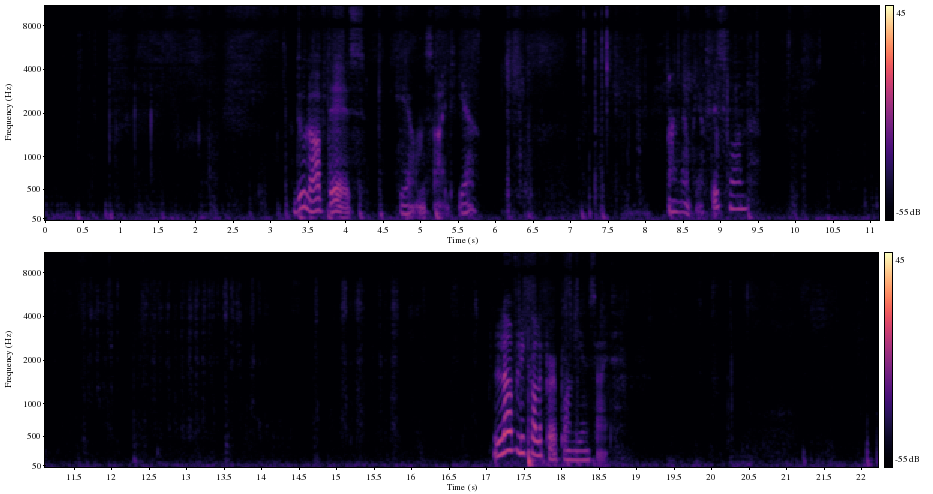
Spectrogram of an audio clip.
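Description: Paper rustles as hands smooth and press it flat.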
